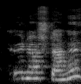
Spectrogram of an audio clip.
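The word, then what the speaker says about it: Hühnerstange: Is that pronunciation okay? Hühner Stange, yeah.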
